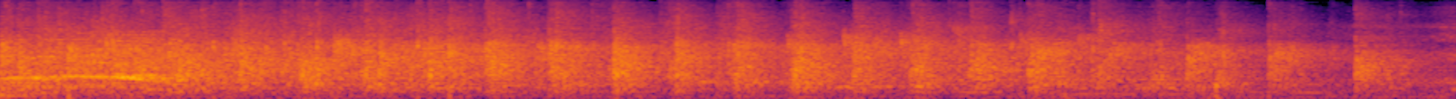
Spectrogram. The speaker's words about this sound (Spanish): Un fuerte aplauso. Todas las naciones. Pero que se escuche la alegría a través del aplauso. Parece que esto está en un velorio.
